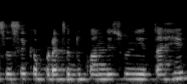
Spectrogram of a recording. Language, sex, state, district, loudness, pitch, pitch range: Marathi, female, Maharashtra, Sindhudurg, -27 LUFS, 240 Hz, 235-245 Hz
